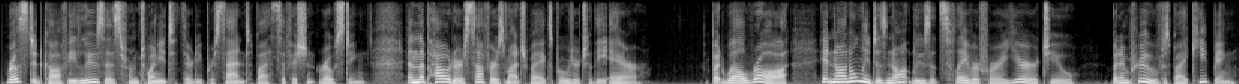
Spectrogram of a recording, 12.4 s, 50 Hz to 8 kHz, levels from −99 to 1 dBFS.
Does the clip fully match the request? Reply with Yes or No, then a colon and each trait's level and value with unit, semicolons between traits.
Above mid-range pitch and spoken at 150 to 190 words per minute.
No: high, 200 Hz; fast, 205 wpm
